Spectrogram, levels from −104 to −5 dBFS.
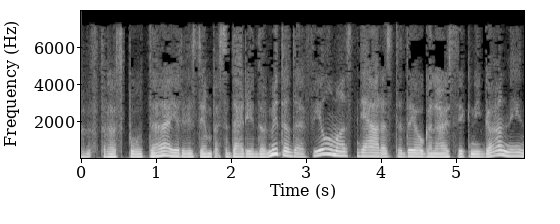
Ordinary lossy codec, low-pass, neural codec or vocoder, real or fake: MP3, 32 kbps; 7.2 kHz; codec, 16 kHz in and 24 kHz out, 0.9 kbps, LongCat-Audio-Codec, four codebook decoder; fake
